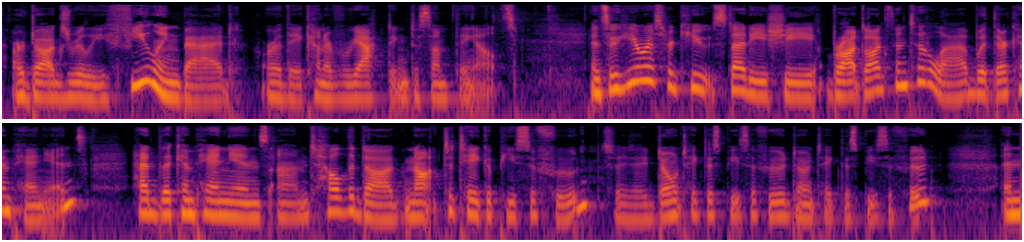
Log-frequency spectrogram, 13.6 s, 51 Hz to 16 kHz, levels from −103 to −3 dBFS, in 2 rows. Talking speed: 260 wpm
